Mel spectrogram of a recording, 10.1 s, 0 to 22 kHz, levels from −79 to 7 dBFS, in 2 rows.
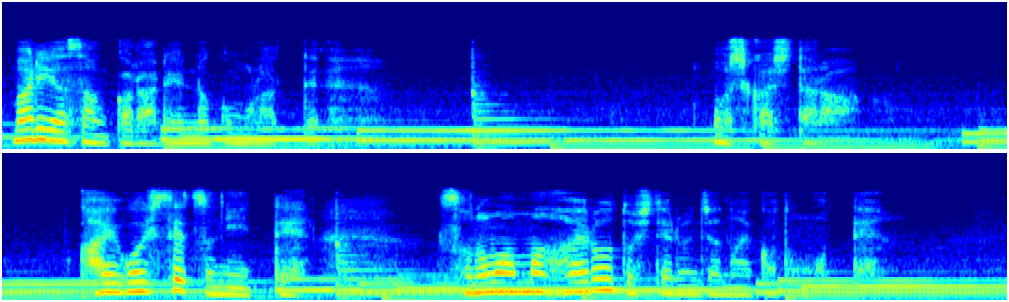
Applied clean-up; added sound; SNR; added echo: none; Bowed string instrument; 17 dB; none.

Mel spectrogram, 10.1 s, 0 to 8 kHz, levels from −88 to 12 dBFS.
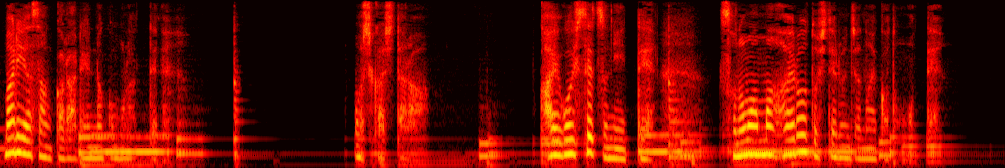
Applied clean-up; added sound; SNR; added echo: neural mask model RNNoise.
